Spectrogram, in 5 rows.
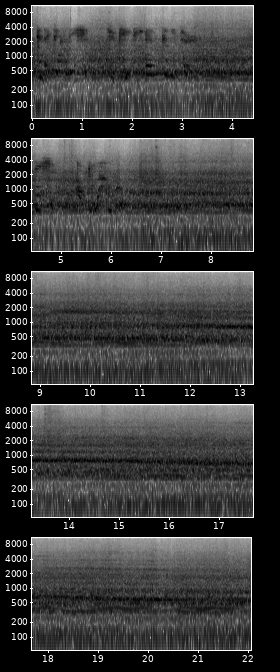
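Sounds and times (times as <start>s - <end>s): train rumbling with whine: 0.0s - 22.0s.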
